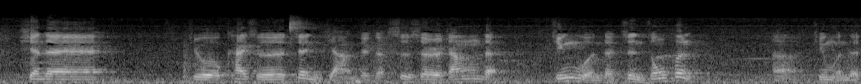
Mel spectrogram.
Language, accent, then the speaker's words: Chinese; China; 尽量要使它能够适合我们中国人的口味，要配合我们中国的文法的习惯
